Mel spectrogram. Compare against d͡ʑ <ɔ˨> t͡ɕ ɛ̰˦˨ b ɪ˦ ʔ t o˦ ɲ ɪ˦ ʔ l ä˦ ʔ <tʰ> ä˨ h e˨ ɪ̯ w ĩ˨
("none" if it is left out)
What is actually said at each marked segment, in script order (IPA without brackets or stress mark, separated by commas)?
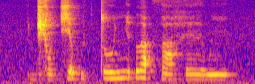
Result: ɔ˨, θ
